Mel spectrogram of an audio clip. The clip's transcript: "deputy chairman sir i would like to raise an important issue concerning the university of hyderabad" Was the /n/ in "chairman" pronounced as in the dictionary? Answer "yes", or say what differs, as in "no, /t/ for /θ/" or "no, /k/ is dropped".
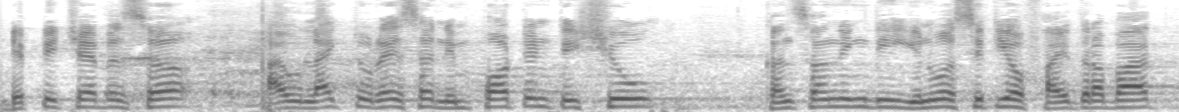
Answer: no, /l/ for /n/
